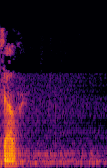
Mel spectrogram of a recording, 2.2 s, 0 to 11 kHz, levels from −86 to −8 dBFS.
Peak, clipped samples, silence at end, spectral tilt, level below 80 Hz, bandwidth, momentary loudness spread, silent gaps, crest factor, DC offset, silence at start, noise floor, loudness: -6 dBFS; under 0.1%; 0.2 s; -6 dB/octave; -46 dBFS; 6.6 kHz; 26 LU; none; 22 dB; under 0.1%; 0 s; -48 dBFS; -25 LUFS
